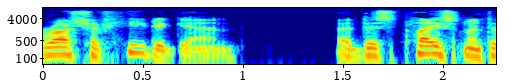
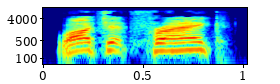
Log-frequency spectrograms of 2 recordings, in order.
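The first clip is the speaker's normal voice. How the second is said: high, loud warning yell; screamed warning; 9 semitones higher, 6 dB louder, slower than usual. A narrator's reading. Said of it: "Irv Manders screamed".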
